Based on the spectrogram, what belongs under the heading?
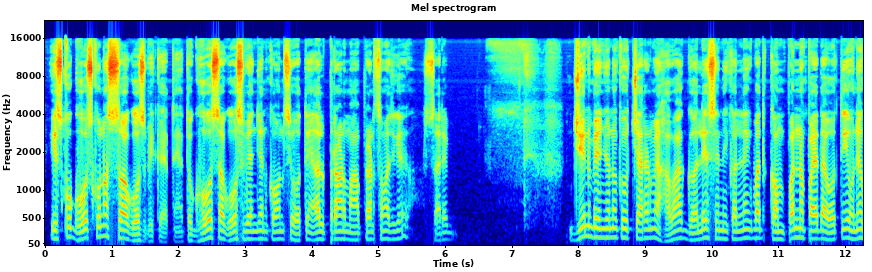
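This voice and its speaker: Bright-voiced male Hindi teacher, explaining. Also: medium pitch, dry recording. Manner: explains with questions, repeats key terms, calls students "बेटा", "बच्चों"; jokes and scolds students playfully. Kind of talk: online exam-prep lesson.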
